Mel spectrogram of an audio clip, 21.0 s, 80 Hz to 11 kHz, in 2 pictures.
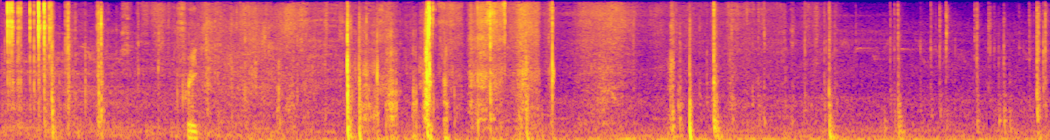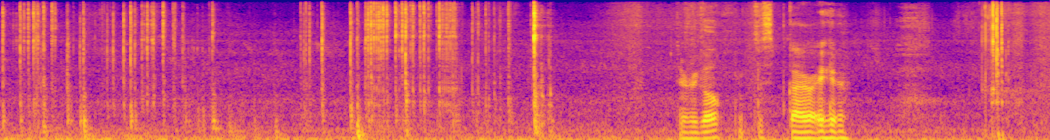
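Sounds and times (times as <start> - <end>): plastic and metal parts clicking: 0.0 - 1.6
low steady hum: 0.0 - 9.7.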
